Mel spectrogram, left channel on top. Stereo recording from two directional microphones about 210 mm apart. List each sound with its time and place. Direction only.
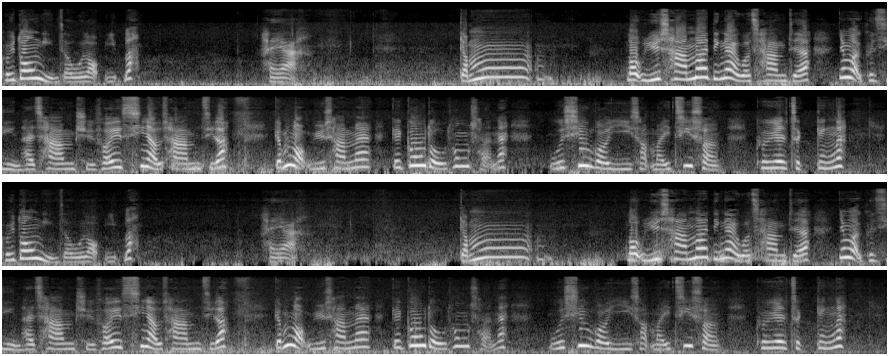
0.0 s speech: 5° left (ahead or behind)
2.6 s speech: 5° left (ahead or behind)
4.6 s a sound: 10° left (ahead or behind)
6.2 s speech: 10° left (ahead or behind)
